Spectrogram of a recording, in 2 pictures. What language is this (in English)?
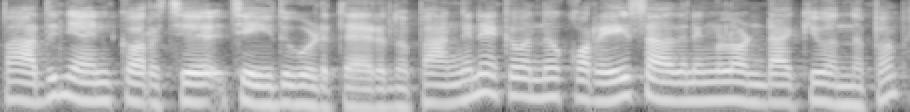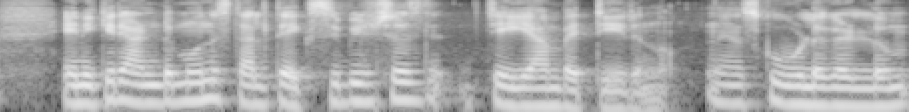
Malayalam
